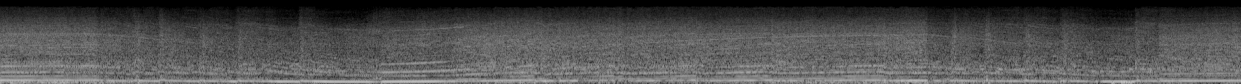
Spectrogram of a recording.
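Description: A racing car engine drops in pitch as the car slows for corners.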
